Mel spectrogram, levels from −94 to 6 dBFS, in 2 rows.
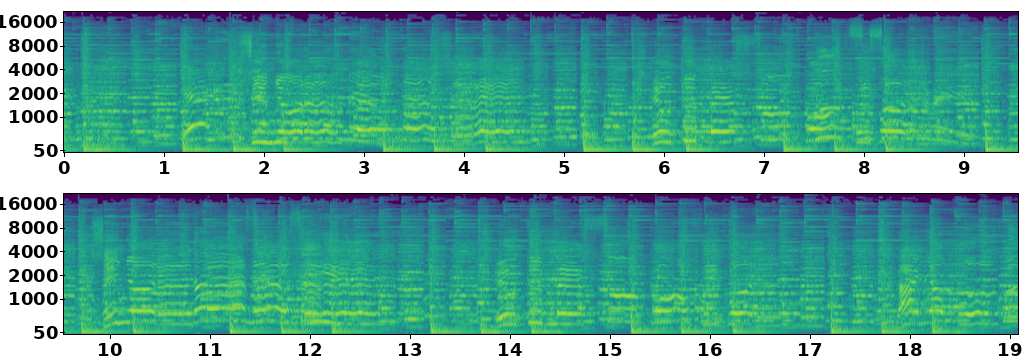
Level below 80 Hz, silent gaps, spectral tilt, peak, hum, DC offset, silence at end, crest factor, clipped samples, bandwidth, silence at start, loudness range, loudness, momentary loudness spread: -30 dBFS; none; -3.5 dB/octave; 0 dBFS; none; under 0.1%; 0 s; 12 dB; under 0.1%; 19.5 kHz; 0 s; 2 LU; -12 LUFS; 5 LU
